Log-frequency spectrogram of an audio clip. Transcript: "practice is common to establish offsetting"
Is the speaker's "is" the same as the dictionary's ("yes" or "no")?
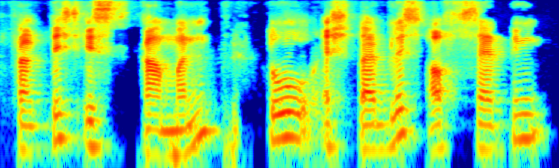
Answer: no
